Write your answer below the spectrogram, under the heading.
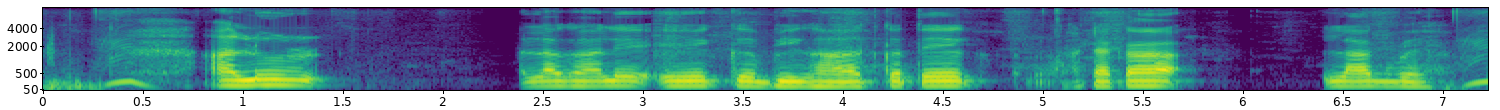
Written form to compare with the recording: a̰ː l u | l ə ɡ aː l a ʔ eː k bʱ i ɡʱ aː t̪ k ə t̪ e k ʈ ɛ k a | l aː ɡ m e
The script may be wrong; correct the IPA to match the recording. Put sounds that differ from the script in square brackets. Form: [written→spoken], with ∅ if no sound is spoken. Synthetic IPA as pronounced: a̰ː l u | l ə ɡ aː l [a→e] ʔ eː k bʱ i ɡʱ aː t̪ k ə t̪ e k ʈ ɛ k a | l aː ɡ [m→b] e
